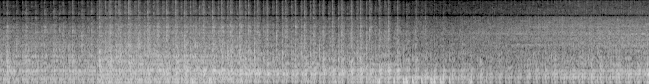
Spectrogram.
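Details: Triumph motorcycle with newly fitted rebuilt exhaust revved: revs rise and fall with light crackles and pops on the overrun; running lean because the air injection system (AIS) is still connected.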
